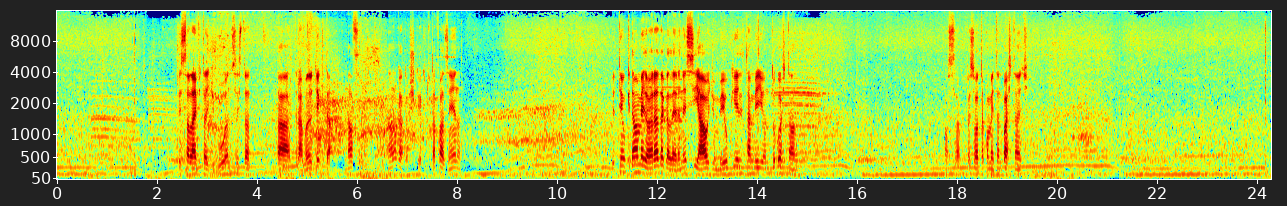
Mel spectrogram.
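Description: A car engine hums and revs up and down throughout.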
